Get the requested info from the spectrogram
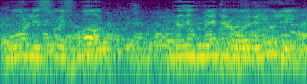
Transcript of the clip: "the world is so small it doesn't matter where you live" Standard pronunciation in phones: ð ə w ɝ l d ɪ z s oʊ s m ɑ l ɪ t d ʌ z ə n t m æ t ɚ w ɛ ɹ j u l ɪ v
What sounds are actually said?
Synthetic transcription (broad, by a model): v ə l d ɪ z s oʊ s m ɑ l ɪ t d ʌ z ə n t m æ t ɚ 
